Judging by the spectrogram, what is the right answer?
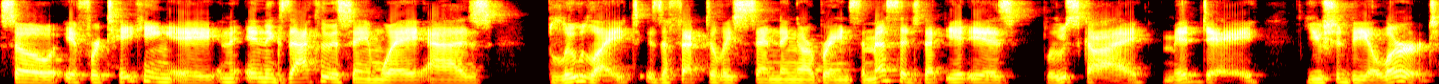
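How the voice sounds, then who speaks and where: A man talks at a fairly slow pace and medium pitch, with ordinary pitch variation and vocal fry. His tone is bright and sharp, and his loudness stays very even. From grew up in a cabin. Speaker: author and health expert. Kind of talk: interview conversation.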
